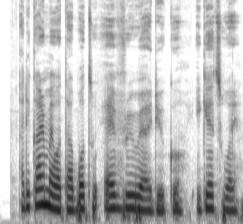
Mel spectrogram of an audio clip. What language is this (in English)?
Nigerian Pidgin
